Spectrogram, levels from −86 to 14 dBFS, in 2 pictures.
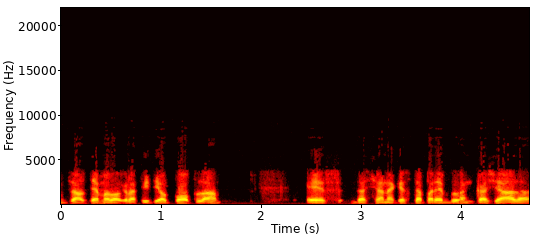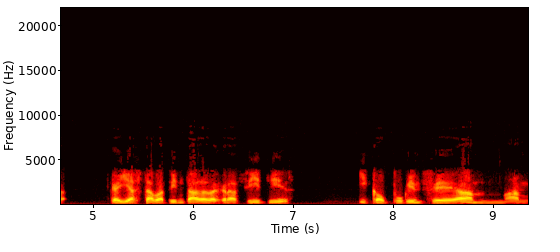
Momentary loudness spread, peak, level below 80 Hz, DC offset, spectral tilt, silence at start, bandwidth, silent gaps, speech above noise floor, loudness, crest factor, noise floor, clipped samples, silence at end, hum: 8 LU; -2 dBFS; -62 dBFS; under 0.1%; -7.5 dB/octave; 0 s; 4.1 kHz; none; 49 dB; -18 LUFS; 16 dB; -66 dBFS; under 0.1%; 0 s; none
